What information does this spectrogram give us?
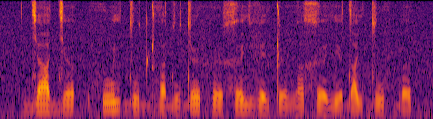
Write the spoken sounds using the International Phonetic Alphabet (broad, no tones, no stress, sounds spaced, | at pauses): dʲ a dʲ ə | f u lʲ d u d ɖʱ ɐ d u d ø f ø x ɘ lʲ v e lʲ ʈ ø v ɐ x ɘ lʲ ɘ d a lʲ d u f b ə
